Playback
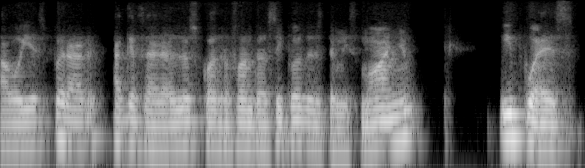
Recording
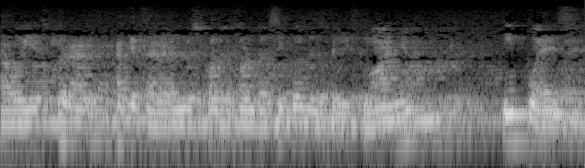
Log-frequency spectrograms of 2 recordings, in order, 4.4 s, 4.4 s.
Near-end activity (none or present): none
